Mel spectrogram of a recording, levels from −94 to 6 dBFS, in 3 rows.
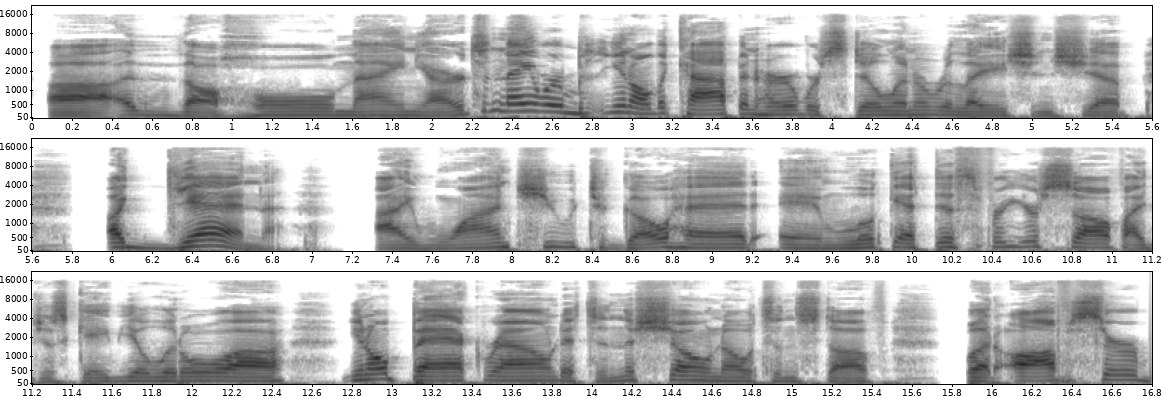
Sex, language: male, English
